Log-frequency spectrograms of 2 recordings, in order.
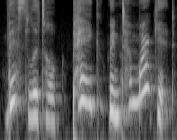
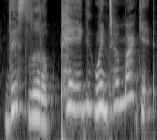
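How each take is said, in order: First: It is said at a slower, normal pace. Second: It is said at a faster pace.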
